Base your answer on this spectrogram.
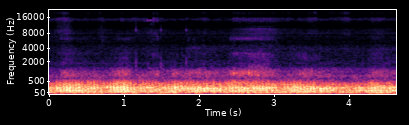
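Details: Deep, vibrating purr of a Bengal cat going full blast, a dense rumbling drone pulsing evenly with each breath, heard up close in a quiet room.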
